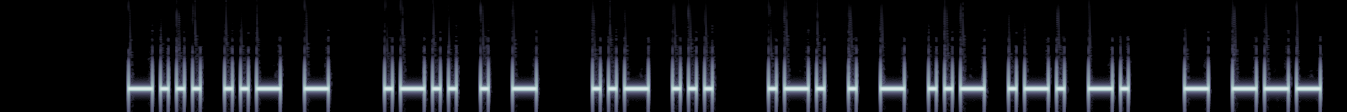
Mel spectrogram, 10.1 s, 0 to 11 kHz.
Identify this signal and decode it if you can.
Morse code, heard as a keyed tone, about 20 wpm, 700 Hz. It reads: BUT LET US RETURN TO
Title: Sentences from Top 800 Words 20wpm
